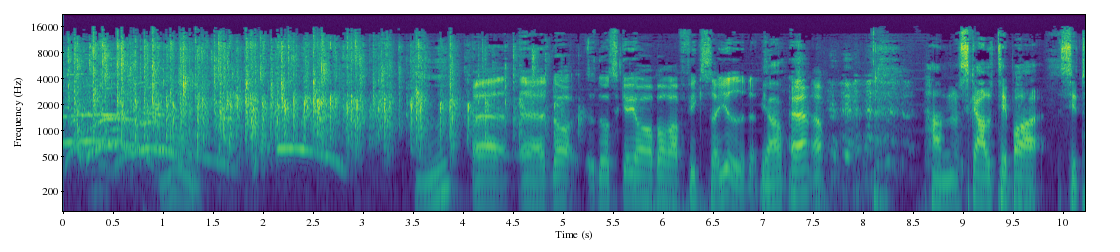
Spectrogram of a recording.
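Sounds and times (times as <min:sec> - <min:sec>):
audience applause: 0:00.0 - 0:05.4
speech: 0:03.7 - 0:08.1, 0:08.7 - 0:10.2.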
